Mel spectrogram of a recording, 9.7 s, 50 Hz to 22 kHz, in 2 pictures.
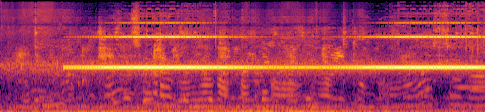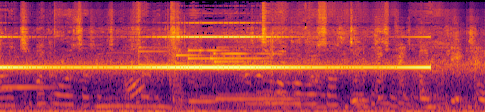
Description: PSK63 (62.5 baud), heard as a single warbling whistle, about 1900 Hz, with radio static, fading and the noise inside a car.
